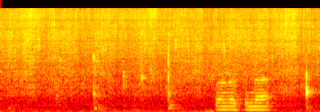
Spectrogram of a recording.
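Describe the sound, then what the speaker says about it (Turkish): Mildly hot peppers fry in a pan while being stirred, giving a steady sizzle with scraping stir strokes and a few sharp clinks; one short spoken word comes early. "şimdi önce hafif acı olan biberimi şöyle bir karıştıralım yine"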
